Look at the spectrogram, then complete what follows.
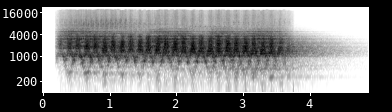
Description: Hover B; Warframe; Quests; The New War; Lotus Gem Part One

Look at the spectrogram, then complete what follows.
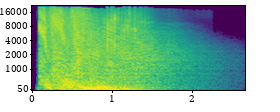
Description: Omicrus Proj Perfect Shot Layer; Warframe; Quests; The New War; Weapons

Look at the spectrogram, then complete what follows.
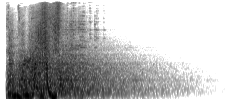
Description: Pulse Cast; DE; Warframe; Warframes; Gyre

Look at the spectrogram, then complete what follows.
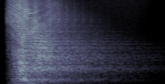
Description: Doom Sword Whoosh; Warframe; Excalibur

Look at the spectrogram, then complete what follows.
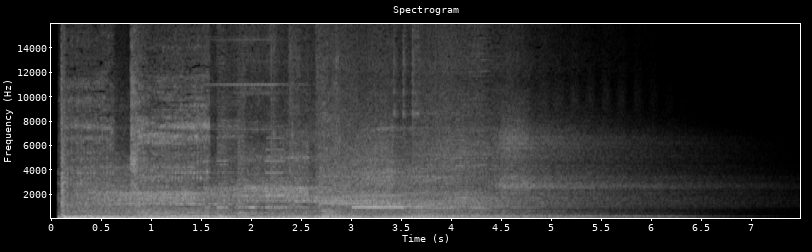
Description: Survival Hack Completed; Warframe; Entrati

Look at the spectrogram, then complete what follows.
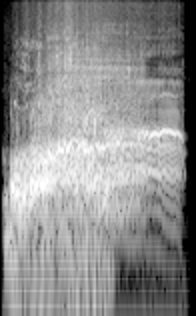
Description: Infested Crawler Death; Warframe

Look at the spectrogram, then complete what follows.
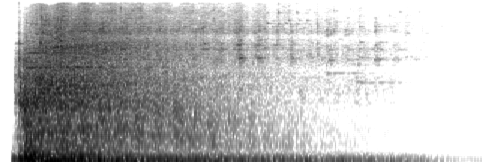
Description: Death Explosion

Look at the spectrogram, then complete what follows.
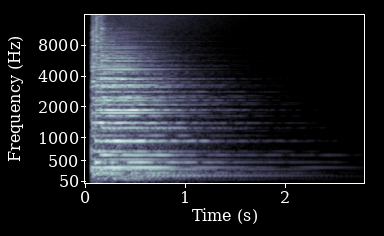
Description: Shawzin Pent Min Chord; DE; Warframe; Duviri Shawzin

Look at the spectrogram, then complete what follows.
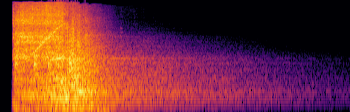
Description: Drone Face Shield Close; Warframe; Vay Hek

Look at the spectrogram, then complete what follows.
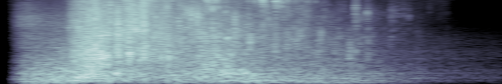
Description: Landscape Fungus Drop; Warframe; Ambience; Venus Open World

